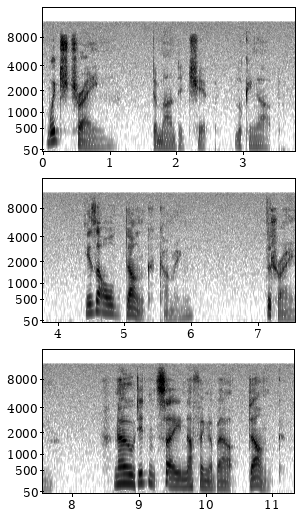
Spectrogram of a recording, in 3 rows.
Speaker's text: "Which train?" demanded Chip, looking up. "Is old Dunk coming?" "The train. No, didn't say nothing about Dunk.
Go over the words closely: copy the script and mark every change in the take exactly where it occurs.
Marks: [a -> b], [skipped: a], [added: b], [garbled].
"Which train?" demanded Chip, looking up. "Is old Dunk coming?" "The train. No, didn't say nothing about Dunk.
